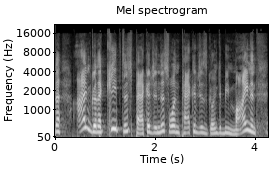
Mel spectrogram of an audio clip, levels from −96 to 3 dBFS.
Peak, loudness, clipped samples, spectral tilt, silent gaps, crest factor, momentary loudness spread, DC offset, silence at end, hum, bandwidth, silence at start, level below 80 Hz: 0 dBFS; -17 LUFS; under 0.1%; -4.5 dB/octave; none; 18 dB; 8 LU; under 0.1%; 0.05 s; none; 18 kHz; 0 s; -46 dBFS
